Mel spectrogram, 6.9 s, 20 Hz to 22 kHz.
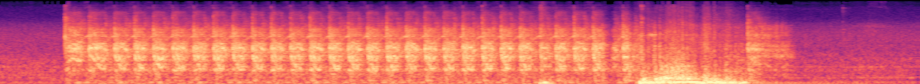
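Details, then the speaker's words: Honda CB1000R, new rectifier and starter motor fitted earlier, won't start: even cranking about three and a half strokes a second with starting spray, no start, then catches briefly on a second try. "And then we'll see if it starts now. Nope. So, I'll give it another chance."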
